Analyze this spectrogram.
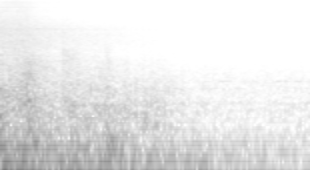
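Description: A triumphant game fanfare rings out and quickly fades away.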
